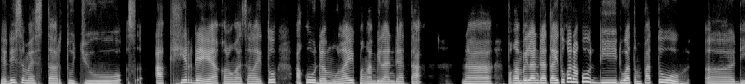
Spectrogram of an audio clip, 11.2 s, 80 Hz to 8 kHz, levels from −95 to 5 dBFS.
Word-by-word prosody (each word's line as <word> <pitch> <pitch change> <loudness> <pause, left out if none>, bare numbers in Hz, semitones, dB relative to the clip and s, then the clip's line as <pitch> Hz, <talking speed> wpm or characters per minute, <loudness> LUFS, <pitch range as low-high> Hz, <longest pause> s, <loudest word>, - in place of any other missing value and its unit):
Jadi 185 +4 0
semester 200 -2 -1
7 190 -1 -1 0.5
se - - -5 0.2
akhir 230 +4 -2
deh 210 -2 +5 0.2
ya, - - +1
kalau 180 -2 -3
nggak 170 0 -4
salah 180 0 -3
itu, 245 - -3 0.3
aku 245 0 +1
udah 200 -2 +2
mulai 195 +4 +2
pengambilan 185 -1 0
data. 180 0 -3 0.7
Nah, 170 -1 -1 0.2
pengambilan 215 +1 +4
data 215 +1 +3
itu 225 - +1
kan 320 - +6
aku 335 +1 +2
di 225 0 +2
2 215 0 +4
tempat 195 +3 -4
tuh, 210 -10 +2 0.3
eee, 185 -1 -2
di 185 - -1
195 Hz, 150 wpm, -22 LUFS, 185-215 Hz, 0.7 s, kan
